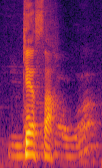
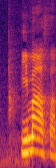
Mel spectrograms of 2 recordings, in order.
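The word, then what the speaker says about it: 今朝: তারপরে এটা হচ্ছে যে আজ, এখনকার কাঞ্জি ইমা, এরপরে এটা হচ্ছে আসার কাঞ্জি, তার মানে আজকের সকাল, কেসা। ইমা আসা না, এটা পুরো একসাথে দুইটা হবে কি কেসা।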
